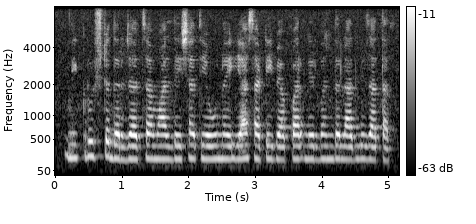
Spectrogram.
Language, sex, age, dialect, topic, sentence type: Marathi, female, 25-30, Northern Konkan, banking, statement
